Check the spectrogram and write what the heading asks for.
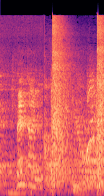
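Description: Two blank gunshots from the stunt actors' guns, sharp cracks about a second apart, the second near the end, with shouting voices in between.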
